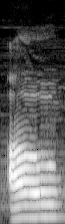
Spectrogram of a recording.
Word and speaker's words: ওম: হয়ে যায় আমাদের এই ওম উচ্চারণের নিয়ম হলো মুখটা একদম বড় থেকে ছোট হবে অর্থাৎ মুখটা একদম হা হয়ে থাকবে তা যেহেতু আমাদেরকে মুখটা একদম বড় করতে হবে সেহেতু মুখটা বড় করলে আসলে আ উচ্চারণটা আসে সেজন্য আমরা আ দিয়ে আরম্ভ করব ওম ঔম এভাবে তাহলে ওম বৃন্দা বৃন্দাবই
